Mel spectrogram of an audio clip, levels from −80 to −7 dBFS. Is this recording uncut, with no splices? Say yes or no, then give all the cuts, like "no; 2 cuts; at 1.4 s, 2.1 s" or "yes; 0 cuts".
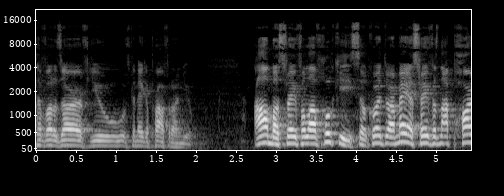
yes; 0 cuts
